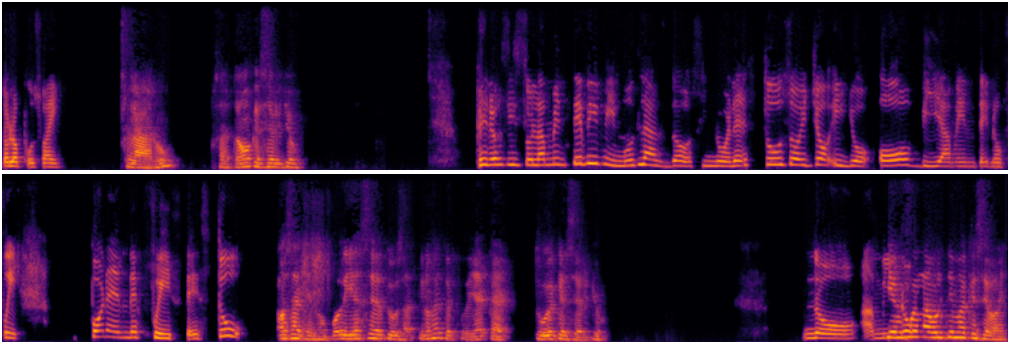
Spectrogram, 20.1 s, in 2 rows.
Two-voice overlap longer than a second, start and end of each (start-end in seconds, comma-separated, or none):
none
